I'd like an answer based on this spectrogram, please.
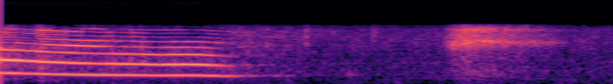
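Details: White Akita up for adoption, giving a clear high whine that slides slowly downward for under a second with rich harmonics, then a brief rougher sound and soft background noise indoors.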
